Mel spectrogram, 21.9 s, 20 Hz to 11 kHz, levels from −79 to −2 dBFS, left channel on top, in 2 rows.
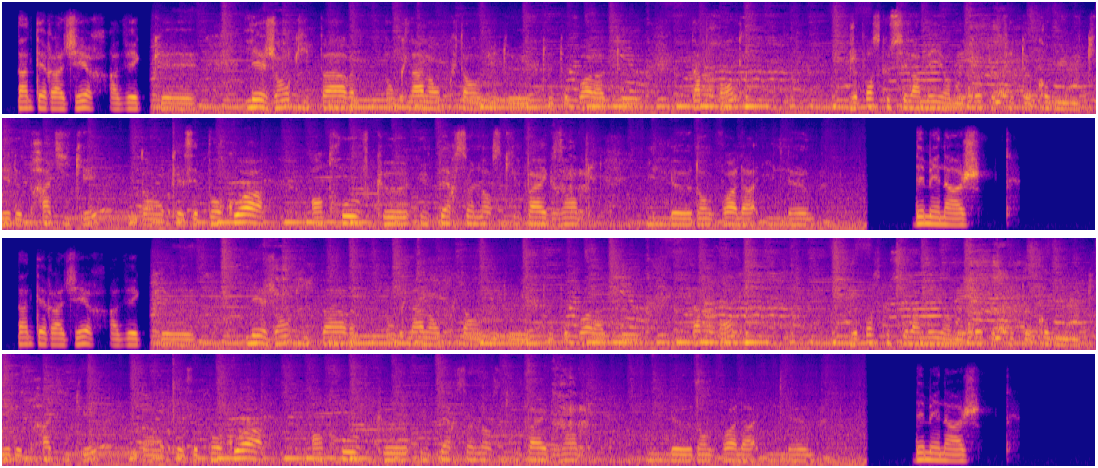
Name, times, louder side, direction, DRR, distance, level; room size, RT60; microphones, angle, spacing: voice 1, 0.2-7.5 7.9-11.9 12.2-19.1 20.0-21.1, left 2 dB, 70° left, 1.8 m, -25 dB
sound 1, 1.5-19.6, right 1 dB, 15° right, 1.0 m, -26 dB
open air
head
